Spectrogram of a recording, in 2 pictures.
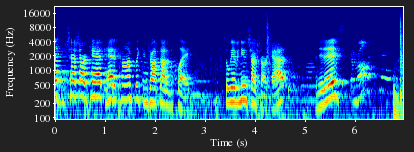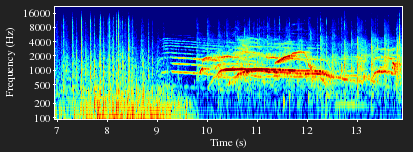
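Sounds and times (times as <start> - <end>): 
speech: 0.3 - 6.9
drumroll: 6.8 - 11.8
excited cheering and high-pitched shouting voices: 9.0 - 13.8.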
